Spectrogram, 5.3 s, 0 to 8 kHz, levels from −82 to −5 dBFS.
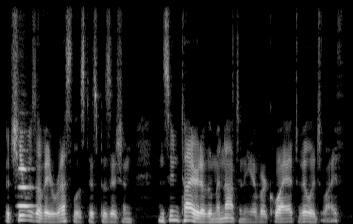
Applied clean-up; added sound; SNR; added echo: none; Wind instrument, woodwind instrument; 0 dB; none.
